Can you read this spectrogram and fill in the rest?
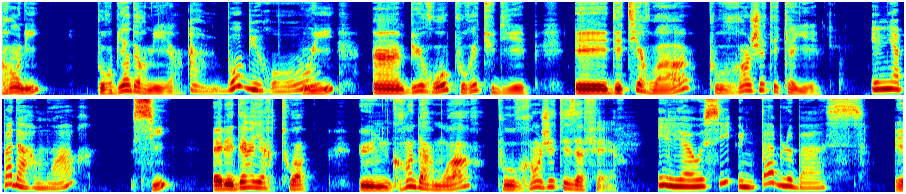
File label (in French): dialogue chambre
